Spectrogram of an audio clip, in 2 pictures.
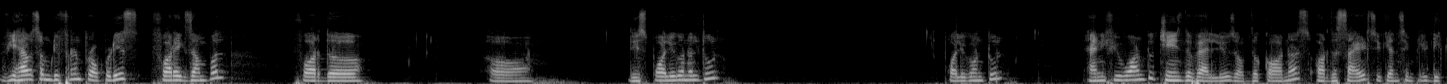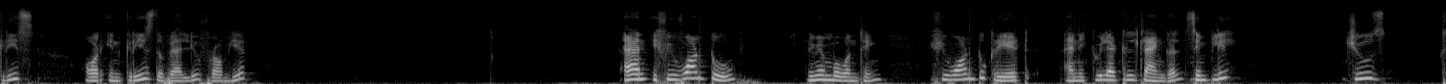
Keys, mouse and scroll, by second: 2.4 shift+click, 5.9 double click, 14.0 double click, 21.7 Delete.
